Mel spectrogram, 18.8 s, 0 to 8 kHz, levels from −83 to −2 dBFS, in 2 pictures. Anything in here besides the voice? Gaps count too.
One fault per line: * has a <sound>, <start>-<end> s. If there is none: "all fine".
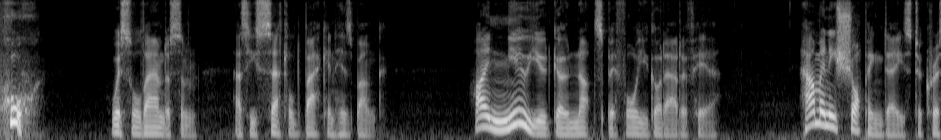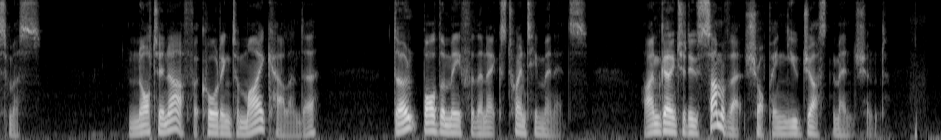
* has a tap, 18.5-18.7 s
